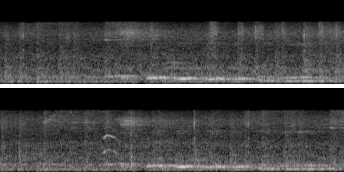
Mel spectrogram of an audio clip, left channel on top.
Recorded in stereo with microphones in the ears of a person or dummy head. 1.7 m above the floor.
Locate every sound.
1.0 s laughter: 30° right (ahead or behind), 2.0 m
